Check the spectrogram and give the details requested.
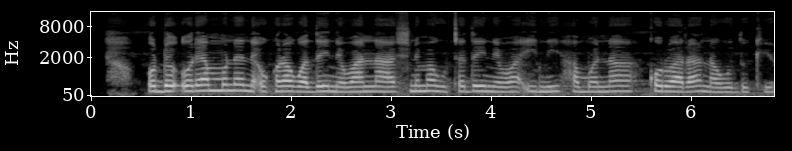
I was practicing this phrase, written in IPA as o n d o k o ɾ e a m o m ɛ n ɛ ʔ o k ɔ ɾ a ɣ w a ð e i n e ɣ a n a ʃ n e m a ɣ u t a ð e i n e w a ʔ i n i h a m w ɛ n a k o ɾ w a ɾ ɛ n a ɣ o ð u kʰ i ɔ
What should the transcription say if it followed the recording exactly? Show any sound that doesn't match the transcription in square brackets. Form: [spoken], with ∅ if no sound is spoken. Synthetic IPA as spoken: o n d o [ʔ] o ɾ e a m o [n] ɛ n ɛ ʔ o k ɔ ɾ a ɣ w a ð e i n e [w] a n a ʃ n e m a ɣ u t a ð e i n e w a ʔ i n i h a m w ɛ n a k o ɾ w a ɾ [a] n a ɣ o ð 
